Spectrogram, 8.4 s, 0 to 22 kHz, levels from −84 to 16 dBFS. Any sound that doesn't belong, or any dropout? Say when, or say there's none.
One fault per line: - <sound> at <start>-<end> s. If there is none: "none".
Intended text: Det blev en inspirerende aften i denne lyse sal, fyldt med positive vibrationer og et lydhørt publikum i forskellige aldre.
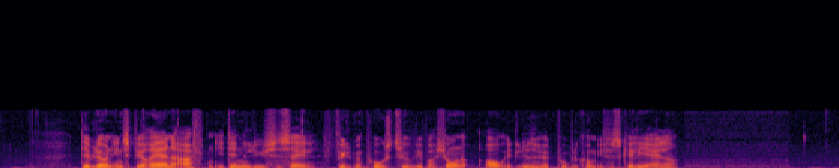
none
